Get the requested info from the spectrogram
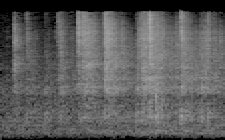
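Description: A quick series of light metallic clinks and rattles from the black wire shelving of a metal plant stand being handled as a plant pot is moved on it.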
